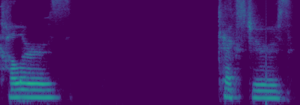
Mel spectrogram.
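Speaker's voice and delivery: soft, spacious meditation voice with long pauses; guided meditation. Real, not acted. Teacher guiding listeners through loving kindness practice, guided meditation. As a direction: guide them inward phrase by phrase, letting each one settle.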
